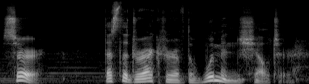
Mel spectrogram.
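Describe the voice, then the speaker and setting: A man's voice: fairly low pitch, very animated, moderate pace, breathy edge, faint music behind. A man voicing a shocked, earnest investigator at a death scene in a horror story.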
